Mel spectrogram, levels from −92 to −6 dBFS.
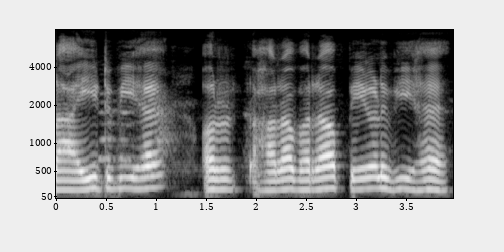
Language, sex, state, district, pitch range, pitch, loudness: Hindi, male, Jharkhand, Deoghar, 170-195 Hz, 180 Hz, -17 LUFS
